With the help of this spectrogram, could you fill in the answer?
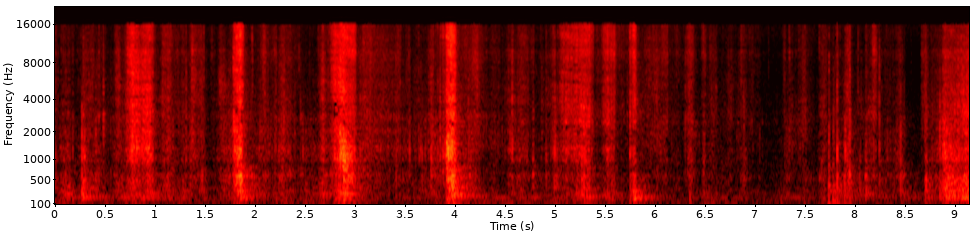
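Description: Fingertips squeeze a soapy foam kitchen sponge and rub and scratch its green abrasive scouring pad. The result is a quiet run of irregular, bright, rasping scratches and wet crinkling, with a few sharper swipes standing out.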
